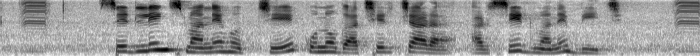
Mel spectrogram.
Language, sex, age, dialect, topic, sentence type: Bengali, female, 41-45, Standard Colloquial, agriculture, statement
